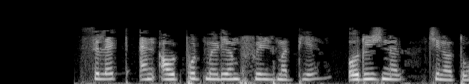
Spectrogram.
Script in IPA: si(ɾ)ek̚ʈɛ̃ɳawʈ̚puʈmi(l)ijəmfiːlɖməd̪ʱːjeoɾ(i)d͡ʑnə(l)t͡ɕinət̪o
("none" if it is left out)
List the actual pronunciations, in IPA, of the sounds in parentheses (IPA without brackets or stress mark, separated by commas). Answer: l, ɽ, i, l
